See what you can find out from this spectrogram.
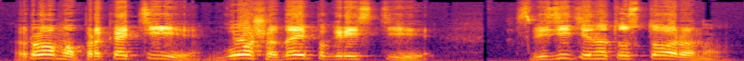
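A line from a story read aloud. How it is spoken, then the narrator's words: Boys shouting. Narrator (Russian): Мальчишки кричали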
